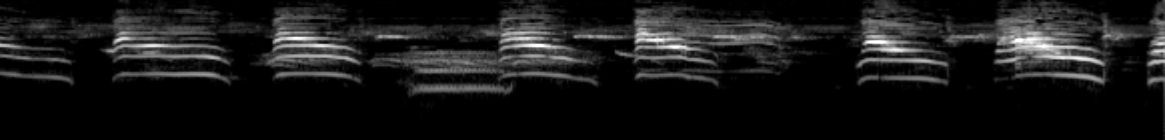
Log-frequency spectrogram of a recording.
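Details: Kittens meowing loudly on seeing a snake: a run of about eight clear, slightly downward-bending meows roughly once a second, one lower and flatter in the middle, with faint background music.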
